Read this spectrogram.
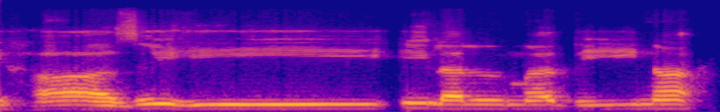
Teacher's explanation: ہا کے اوپر کھڑی زبر ہے تو وہ 2 حرکت تو اس کو کھینچنا ہے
